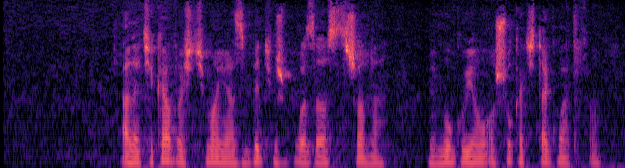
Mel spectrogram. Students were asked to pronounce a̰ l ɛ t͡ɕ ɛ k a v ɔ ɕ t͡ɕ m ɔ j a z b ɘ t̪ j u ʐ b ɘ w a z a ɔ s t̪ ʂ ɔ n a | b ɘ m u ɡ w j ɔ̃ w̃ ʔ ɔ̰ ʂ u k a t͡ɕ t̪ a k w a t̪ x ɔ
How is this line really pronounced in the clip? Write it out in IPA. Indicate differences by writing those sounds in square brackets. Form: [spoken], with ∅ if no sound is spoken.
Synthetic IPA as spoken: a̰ l ɛ t͡ɕ ɛ k a v ɔ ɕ t͡ɕ m ɔ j a z b ɘ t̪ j u ʐ b ɘ w a z a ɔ s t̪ ʂ ɔ n a | b ɘ m u ɡ w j ɔ̃ w̃ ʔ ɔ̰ ʂ u k a t͡ɕ t̪ a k w a t̪ [f] ɔ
